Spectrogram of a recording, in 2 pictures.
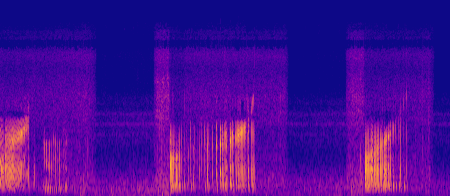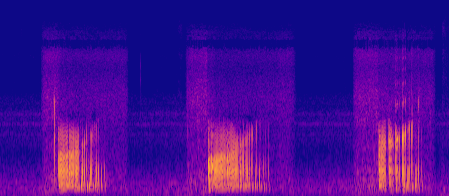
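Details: Stomach growling (borborygmi): repeated bubbling, gurgling rumbles from the belly, about six bursts in eighteen seconds; ordinary stomach growling.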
